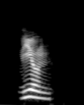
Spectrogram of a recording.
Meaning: alternative form of հյուն (hyun)
- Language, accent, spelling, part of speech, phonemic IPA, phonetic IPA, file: Armenian, Eastern Armenian, վյուն, noun, /vjun/, [vjun], Hy-վյուն.ogg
